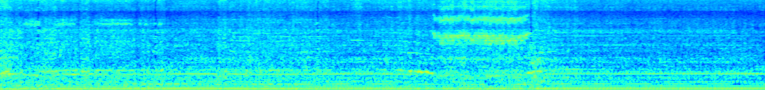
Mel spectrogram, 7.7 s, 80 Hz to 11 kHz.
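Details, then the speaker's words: Bobcat MT85 mini loader running hard under load; a faint high squeal rises only during one particular turn and not with an empty bucket. Belt looks tight and sound, so the worn belt tensioner is suspected. "So do you hear that squeaking? It only happens when I make that particular turn. Alright, so that awful squeaking happens only under a load."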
